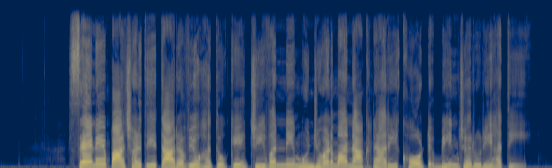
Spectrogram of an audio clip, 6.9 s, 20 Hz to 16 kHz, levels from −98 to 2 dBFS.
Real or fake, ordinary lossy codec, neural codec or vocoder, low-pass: real; none; none; 14.4 kHz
